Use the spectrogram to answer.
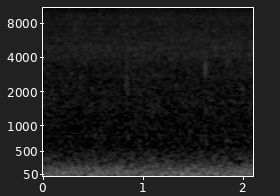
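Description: Steady rain on a rainy day, an even, unbroken hiss over a soft low rumble, faint and constant from start to finish with no talking.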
